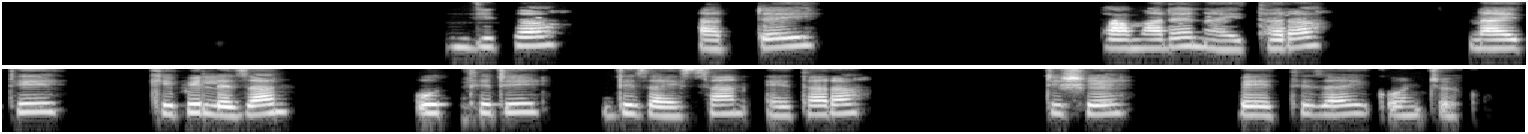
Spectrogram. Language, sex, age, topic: Gamo, female, 18-24, government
